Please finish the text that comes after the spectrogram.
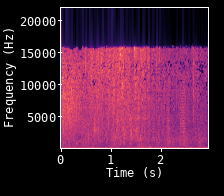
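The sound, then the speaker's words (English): A loud, thundering explosive boom as Gul'dan blasts apart the door at the entrance of the tomb of Sargeras, rolling on as a heavy, sustained low rumble with crackling debris noise throughout, and no voices. “Gul'dan blasted the door apart with a thundering boom.”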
